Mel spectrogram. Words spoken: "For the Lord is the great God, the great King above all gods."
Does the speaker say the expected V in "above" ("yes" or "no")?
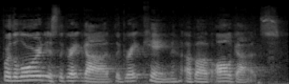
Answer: yes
